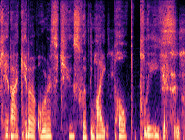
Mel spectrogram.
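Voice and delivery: awkward, self-conscious tone. Leaning over to the bartender to order in character: awkward. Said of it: "real awkward".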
